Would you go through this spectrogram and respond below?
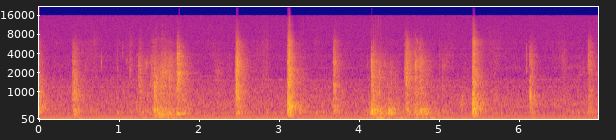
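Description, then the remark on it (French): A room door is opened and shut as two boys leave the room, a string of sharp clicks, latch rattles and wooden knocks, fairly loud over a steady low hum, with no one speaking. “Et Ils sortent de la chambre.”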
